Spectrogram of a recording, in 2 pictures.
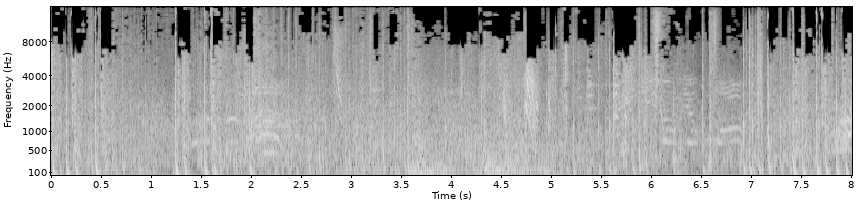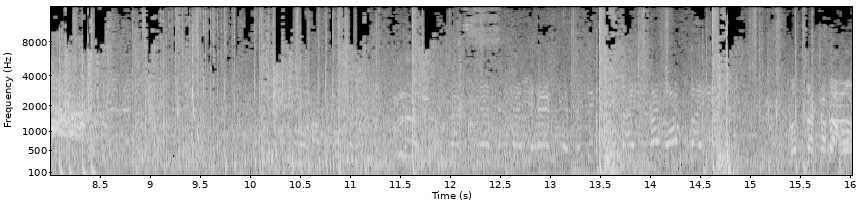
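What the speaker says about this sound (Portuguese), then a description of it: "Da onde eu tô tomando tiro?" Dense, continuous gunfire in the Battlefield 4 campaign, with rapid automatic bursts and scattered explosive cracks filling the whole stretch at a loud, steady level, while a player speaks over the battle.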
